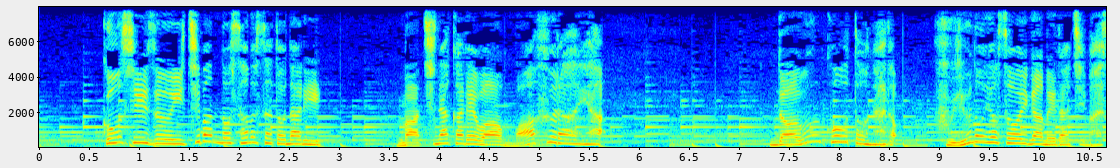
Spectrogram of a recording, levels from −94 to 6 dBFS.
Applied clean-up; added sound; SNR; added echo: none; none; none; none.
